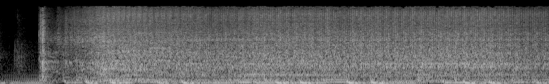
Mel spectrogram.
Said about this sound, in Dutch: Niet te geloven dat deze oranje auto 50 jaar geleden gebouwd werd. Dit is een halve eeuw BMW-geschiedenis die u hoort draaien in een symfonie van Duitse ingenieurskunst.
